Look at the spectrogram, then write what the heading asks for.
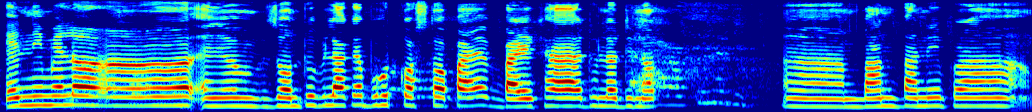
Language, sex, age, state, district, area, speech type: Assamese, female, 45-60, Assam, Golaghat, rural, spontaneous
